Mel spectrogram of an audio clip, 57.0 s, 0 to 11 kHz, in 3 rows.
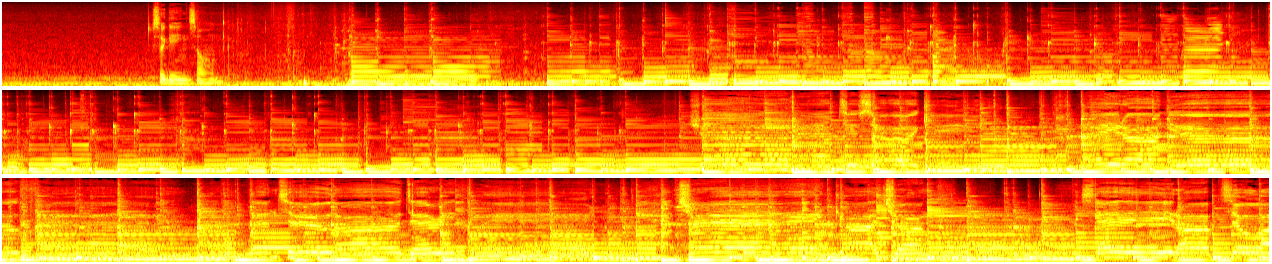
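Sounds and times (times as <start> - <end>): acoustic guitar strumming: 2.5 - 57.0.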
